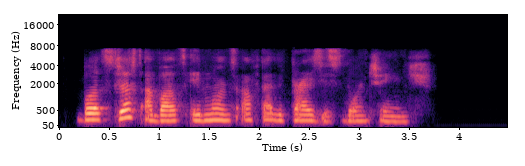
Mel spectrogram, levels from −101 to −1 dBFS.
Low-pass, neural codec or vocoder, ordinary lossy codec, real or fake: 7.2 kHz; codec, 16 kHz, 2 kbps, FreqCodec, smaller model; AAC, 32 kbps; fake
